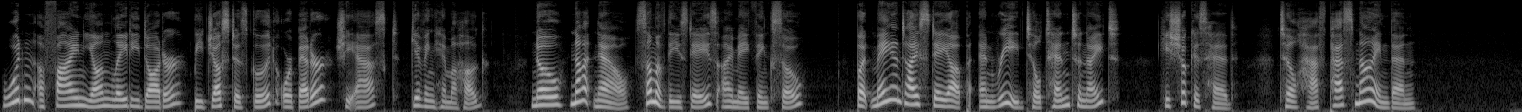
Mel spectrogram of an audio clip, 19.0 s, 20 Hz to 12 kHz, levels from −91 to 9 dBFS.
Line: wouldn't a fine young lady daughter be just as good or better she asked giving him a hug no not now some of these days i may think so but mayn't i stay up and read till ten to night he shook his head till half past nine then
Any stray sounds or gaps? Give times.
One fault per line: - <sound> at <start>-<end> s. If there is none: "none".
none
